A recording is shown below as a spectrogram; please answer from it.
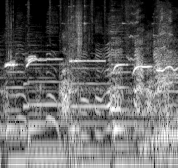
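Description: Cartoon background music with a bouncing bass line and a melody, with a short, rough animal-like cartoon vocal effect about a second in.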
